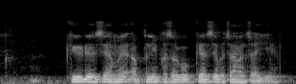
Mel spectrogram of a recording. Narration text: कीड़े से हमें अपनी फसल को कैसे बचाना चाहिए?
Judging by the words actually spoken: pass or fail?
pass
